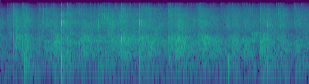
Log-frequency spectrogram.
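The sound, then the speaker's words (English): An audience claps for a team of volunteers in a steady, dense patter, with sharper individual claps popping out at a regular beat above the wash. It holds at an even, moderate level, with no voices. “Everybody give them a clap.”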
